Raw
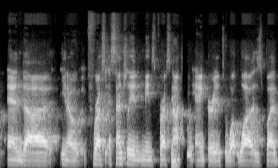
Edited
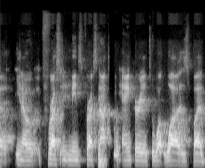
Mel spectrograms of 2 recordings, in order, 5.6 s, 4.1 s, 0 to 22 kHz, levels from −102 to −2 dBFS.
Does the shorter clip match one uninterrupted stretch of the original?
no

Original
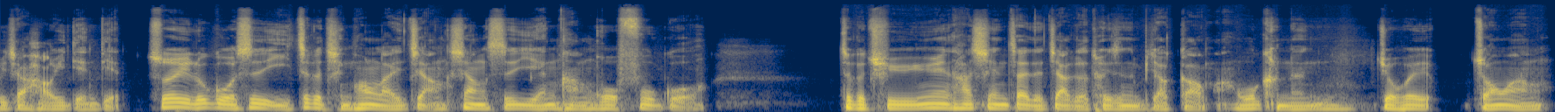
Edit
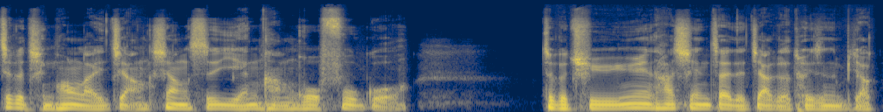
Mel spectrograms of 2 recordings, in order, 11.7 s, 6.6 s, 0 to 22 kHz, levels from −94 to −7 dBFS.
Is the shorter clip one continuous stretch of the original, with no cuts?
yes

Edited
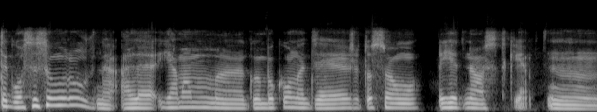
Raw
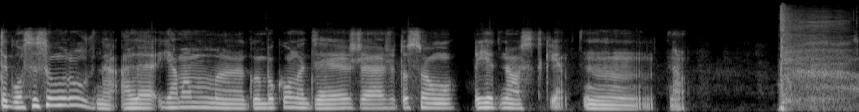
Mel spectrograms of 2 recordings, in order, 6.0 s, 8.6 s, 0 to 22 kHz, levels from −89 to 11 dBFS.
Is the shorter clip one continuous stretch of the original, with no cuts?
no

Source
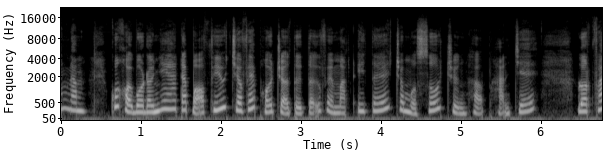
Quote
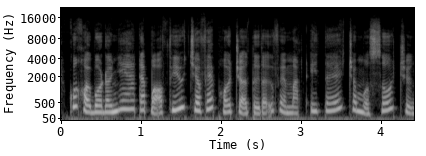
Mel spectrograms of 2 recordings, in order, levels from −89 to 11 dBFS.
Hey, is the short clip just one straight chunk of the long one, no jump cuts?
no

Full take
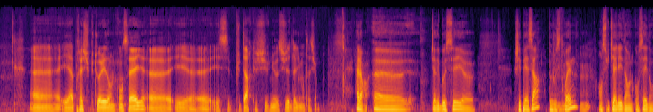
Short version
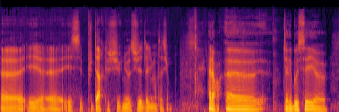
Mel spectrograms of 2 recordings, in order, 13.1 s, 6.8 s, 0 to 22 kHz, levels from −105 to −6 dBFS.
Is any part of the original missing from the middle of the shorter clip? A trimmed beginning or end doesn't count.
no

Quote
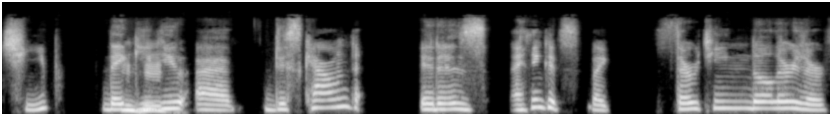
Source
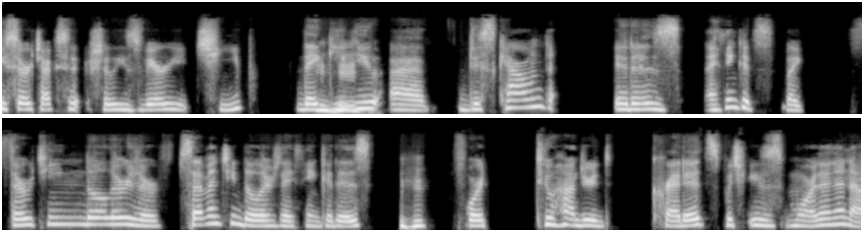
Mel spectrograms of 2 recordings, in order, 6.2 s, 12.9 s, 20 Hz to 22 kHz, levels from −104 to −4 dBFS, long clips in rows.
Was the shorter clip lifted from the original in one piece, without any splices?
yes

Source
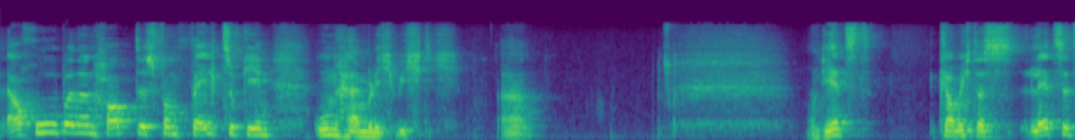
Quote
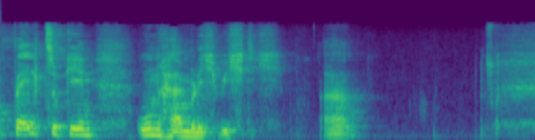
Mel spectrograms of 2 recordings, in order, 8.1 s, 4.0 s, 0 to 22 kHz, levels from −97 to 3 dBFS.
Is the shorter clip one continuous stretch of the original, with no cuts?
yes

